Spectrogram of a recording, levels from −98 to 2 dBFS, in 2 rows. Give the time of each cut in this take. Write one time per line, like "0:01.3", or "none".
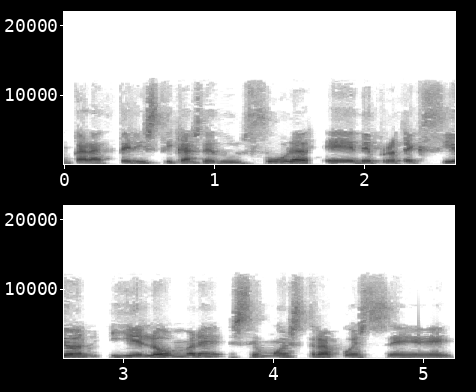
0:01.6
0:03.7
